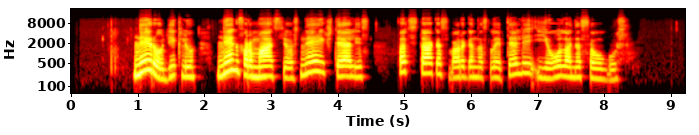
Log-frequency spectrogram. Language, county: Lithuanian, Marijampolė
